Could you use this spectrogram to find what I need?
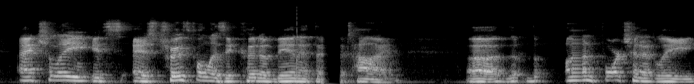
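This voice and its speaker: With a plain, everyday voice, a man speaks fairly slowly, his fairly high pitch carried by lively intonation. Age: 60s. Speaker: author and researcher. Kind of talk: interview.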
